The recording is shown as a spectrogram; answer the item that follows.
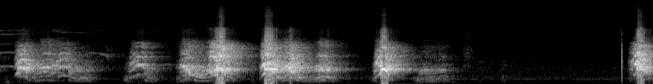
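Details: Dog disapproving of a Flying Monkey toy, barking in a rapid burst of about six loud, rough barks over four seconds, then a pause and one more bark.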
